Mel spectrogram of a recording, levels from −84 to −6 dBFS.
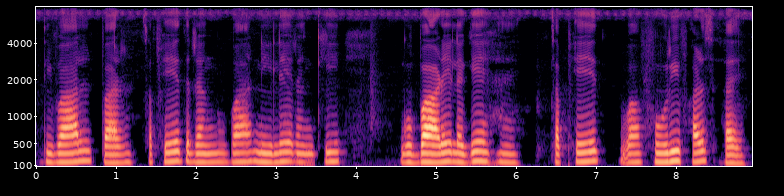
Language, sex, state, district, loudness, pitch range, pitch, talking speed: Hindi, male, Uttar Pradesh, Lucknow, -21 LUFS, 155-170 Hz, 160 Hz, 105 wpm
